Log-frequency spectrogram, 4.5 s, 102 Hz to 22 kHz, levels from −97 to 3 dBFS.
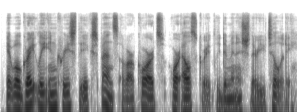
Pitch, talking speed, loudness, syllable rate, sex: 110 Hz, 200 wpm, -20 LUFS, 6.4 syllables/s, male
